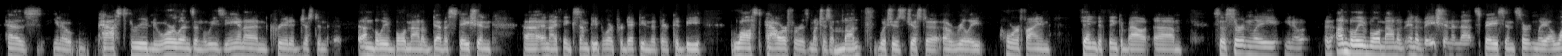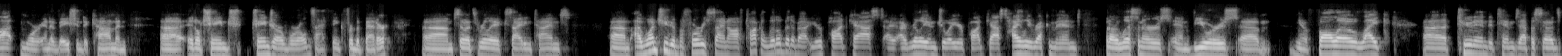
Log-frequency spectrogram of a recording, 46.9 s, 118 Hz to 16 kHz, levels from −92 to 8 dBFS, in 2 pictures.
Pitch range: 115-140 Hz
